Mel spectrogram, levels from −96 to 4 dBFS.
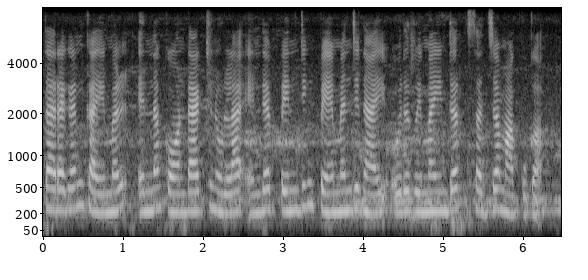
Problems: constant background noise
